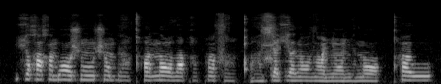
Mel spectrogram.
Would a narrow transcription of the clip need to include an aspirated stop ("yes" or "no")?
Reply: yes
